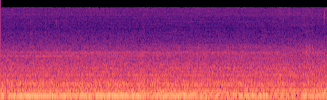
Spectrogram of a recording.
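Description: Steady low engine rumble and road hum from inside a car being driven in the morning, continuous and fairly loud throughout, with no talk.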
